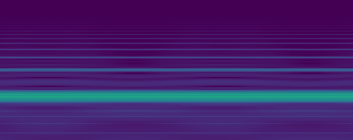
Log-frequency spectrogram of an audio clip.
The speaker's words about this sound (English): Now, a triangle wave.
